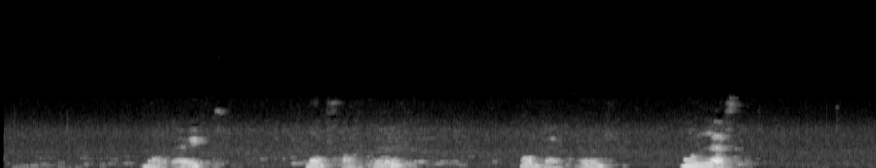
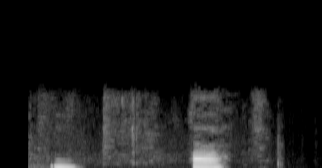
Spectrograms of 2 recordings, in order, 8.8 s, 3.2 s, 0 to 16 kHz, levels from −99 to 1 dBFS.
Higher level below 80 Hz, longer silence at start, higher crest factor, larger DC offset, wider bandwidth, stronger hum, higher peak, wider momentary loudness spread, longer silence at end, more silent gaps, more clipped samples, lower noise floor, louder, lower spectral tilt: about the same, -76 dBFS vs -72 dBFS; first, 1.4 s vs 0.5 s; about the same, 22 dB vs 22 dB; neither; second, 6.4 kHz vs 7.4 kHz; neither; about the same, -4 dBFS vs -4 dBFS; second, 16 LU vs 20 LU; first, 1.35 s vs 1 s; neither; neither; first, -65 dBFS vs -61 dBFS; about the same, -23 LUFS vs -21 LUFS; about the same, -8 dB/octave vs -7.5 dB/octave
